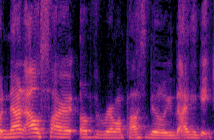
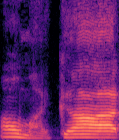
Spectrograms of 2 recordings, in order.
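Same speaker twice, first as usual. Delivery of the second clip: put-on upset exclamation in a man's voice; 3 dB louder than usual. Retelling what a man behind them said in the movie theater: imitating an upset man. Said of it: "he was upset".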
